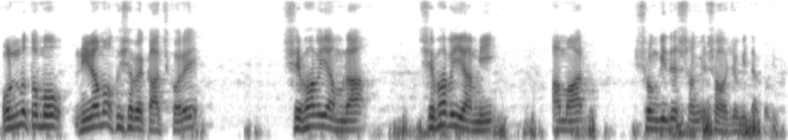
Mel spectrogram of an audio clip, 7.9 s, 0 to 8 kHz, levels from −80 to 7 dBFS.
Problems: constant background noise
